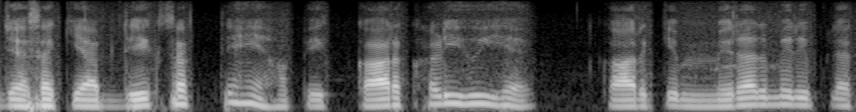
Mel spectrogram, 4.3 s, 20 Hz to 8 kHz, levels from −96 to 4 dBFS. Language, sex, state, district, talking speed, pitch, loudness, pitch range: Hindi, male, Madhya Pradesh, Katni, 250 wpm, 130 Hz, -21 LUFS, 125-150 Hz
